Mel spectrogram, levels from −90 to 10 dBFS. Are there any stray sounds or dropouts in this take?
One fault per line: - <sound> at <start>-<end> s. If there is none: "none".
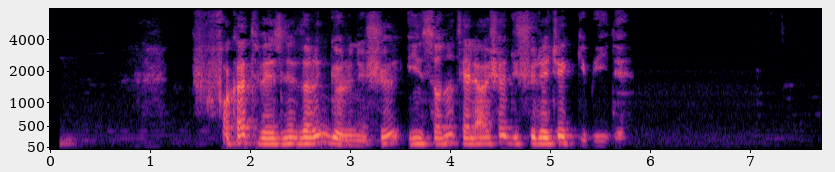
none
